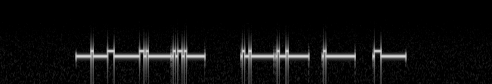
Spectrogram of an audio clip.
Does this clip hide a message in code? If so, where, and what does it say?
Yes: TTY/TDD text telephone tones (45.45 baud Baudot) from 0.8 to 4.1 s, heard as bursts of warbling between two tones, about 400 Hz shift, 1600 Hz centre. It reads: MGD1M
